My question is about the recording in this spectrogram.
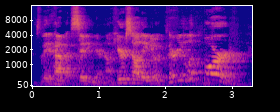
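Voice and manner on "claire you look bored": teasing. Real, not acted. Teasing a bored student.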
